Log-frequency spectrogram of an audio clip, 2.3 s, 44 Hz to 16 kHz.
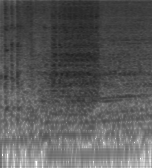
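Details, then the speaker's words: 2009 Toyota Highlander 3.5L V6 2GR-FE, cold start: harsh metallic rattle lasting a second or two after firing, then fading; known VVT gear rattle on cold start, gears to be replaced with engine removed. "but it did have issues with vti gears which is what this car is in for so this car has a rattling on cold start for a few seconds then it goes away"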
